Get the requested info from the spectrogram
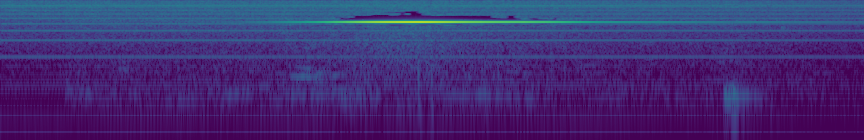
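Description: Microphone feedback through a PA system: a loud, high-pitched whistle on one steady pitch swells up over about a second, peaks, and dies away, followed near the end by a short thump.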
